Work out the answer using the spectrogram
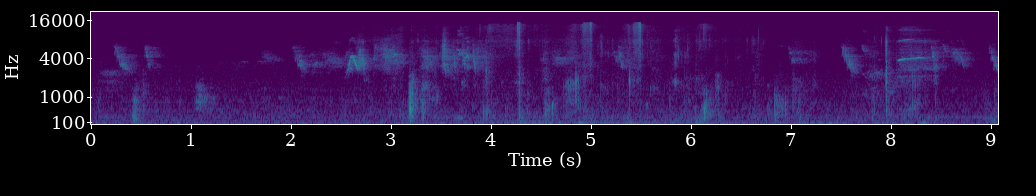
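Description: Faint, scattered chirps of small birds, busiest in the middle, with a short rising chirp near the end, mixed with a few light clicks.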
